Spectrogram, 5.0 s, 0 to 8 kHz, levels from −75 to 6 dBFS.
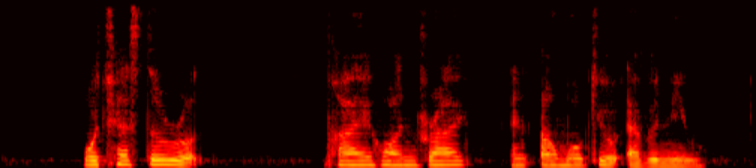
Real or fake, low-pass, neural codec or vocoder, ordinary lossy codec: fake; none; codec, 16 kHz, 4.8 kbps, FACodec; none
